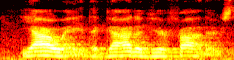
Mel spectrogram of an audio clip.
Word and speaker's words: Yahweh: in these early languages so it wouldn't be jehovah would be yahweh and it's actually represented in ancient hebrew by four consonants and the vowels then are put in later so you can pronounce it but the original word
